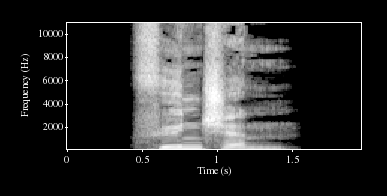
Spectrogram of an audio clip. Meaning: strong dative masculine/neuter singular of fühnsch
- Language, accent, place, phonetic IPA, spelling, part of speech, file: German, Germany, Berlin, [ˈfyːnʃm̩], fühnschem, adjective, De-fühnschem.ogg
